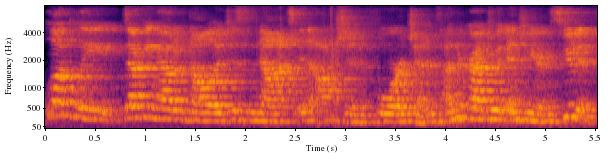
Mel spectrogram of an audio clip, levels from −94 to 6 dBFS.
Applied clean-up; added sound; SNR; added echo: neural separator model SepFormer DNS4.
